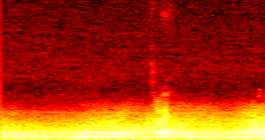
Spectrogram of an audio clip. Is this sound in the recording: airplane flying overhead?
yes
